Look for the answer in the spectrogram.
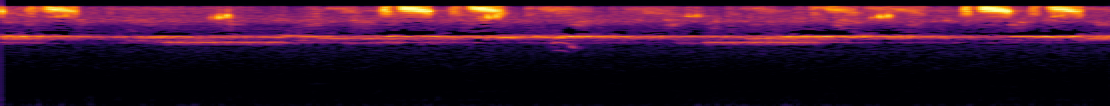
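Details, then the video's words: Crickets chirp at night in spring around a cottage, a level, ringing trill continuing without pause, overlaid by scattered, quick, sizzling high chirps that come and go. "Cricket Sounds"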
